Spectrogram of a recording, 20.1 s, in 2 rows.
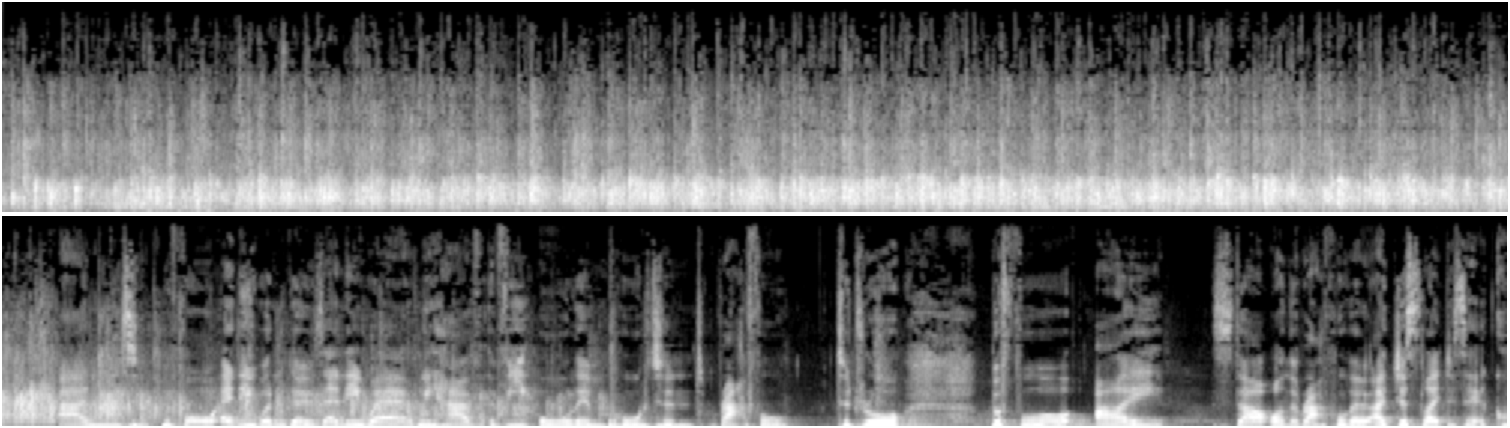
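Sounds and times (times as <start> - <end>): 
audience round of applause: 0.0 - 13.8
speech: 10.6 - 20.0.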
